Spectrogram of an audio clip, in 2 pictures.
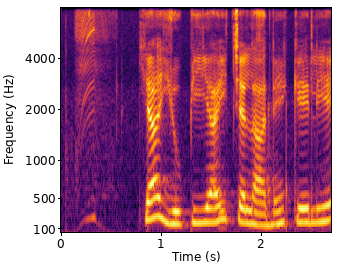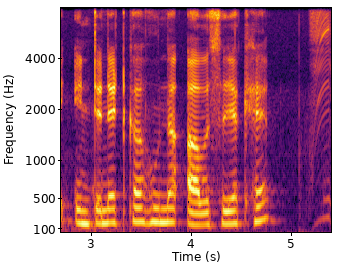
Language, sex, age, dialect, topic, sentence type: Hindi, male, 18-24, Garhwali, banking, question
